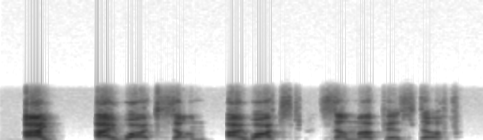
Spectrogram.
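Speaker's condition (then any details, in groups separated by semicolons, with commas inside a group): Cerebral palsy; shaky during lifts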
